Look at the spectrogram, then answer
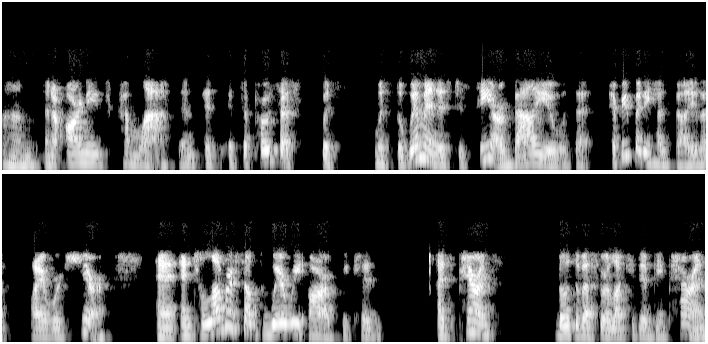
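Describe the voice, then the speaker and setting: A woman using a normal speaking voice delivers her words in a fairly low register, keeping an even tempo and ordinary rise and fall in pitch. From Canada, Toronto. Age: 60s. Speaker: women's health coach. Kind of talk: interview conversation.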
